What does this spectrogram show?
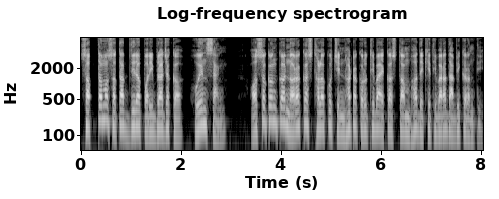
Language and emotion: Odia, neutral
